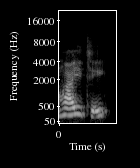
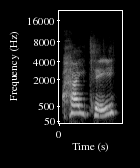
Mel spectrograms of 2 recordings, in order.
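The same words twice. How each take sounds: First: Haiti as hah-EE-tee; three-syllable Haiti. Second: Haiti said in two syllables. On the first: Offering viewers the other pronunciation, Haiti as ha-ee-tee. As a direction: split the vowels in Haiti into ha-ee-tee, softer and falling. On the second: Giving Scotland's football result, Haiti in two syllables. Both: Shown as a demonstration. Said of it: "depending on how you say it".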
